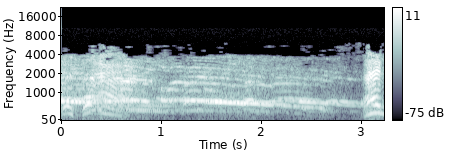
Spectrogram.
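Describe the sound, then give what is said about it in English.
A group of men cheer together in a loud, sustained roar of overlapping voices, tapering slightly before a final burst of shouting near the end. “Give a cheer, lads.”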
